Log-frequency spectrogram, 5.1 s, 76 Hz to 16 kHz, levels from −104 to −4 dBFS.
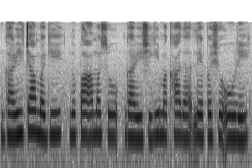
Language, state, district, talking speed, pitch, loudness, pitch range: Manipuri, Manipur, Imphal West, 95 wpm, 210 Hz, -20 LUFS, 205-215 Hz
